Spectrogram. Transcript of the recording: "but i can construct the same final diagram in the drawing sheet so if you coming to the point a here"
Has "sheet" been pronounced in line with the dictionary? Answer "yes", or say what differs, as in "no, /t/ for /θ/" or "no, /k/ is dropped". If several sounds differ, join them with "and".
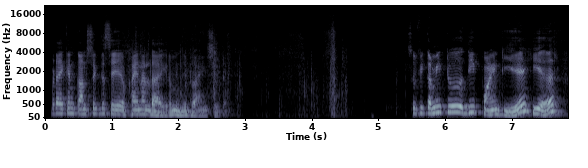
no, /s/ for /ʃ/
